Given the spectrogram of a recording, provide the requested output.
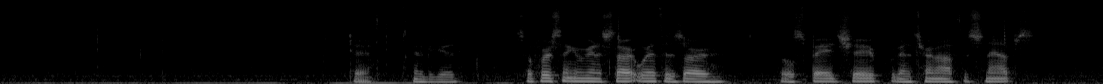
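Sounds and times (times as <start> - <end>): low steady hum: 0.0 - 11.0
computer mouse clicks: 0.8 - 1.7, 3.2 - 4.2, 10.0 - 10.2.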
